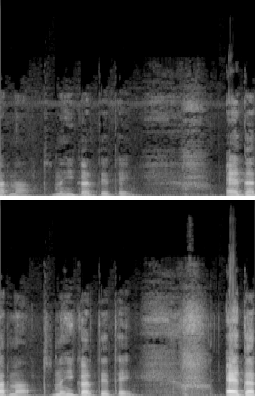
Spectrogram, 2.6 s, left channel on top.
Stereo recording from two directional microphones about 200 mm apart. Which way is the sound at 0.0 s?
50° right (ahead or behind).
